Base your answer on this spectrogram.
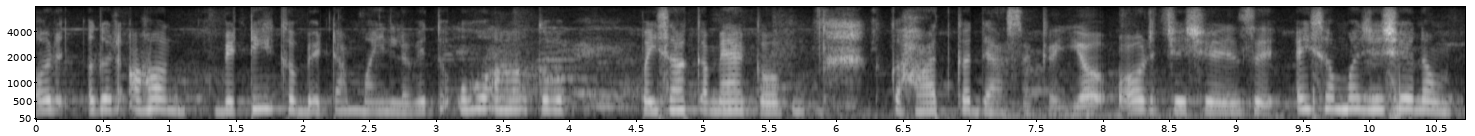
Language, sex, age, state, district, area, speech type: Maithili, female, 18-30, Bihar, Darbhanga, rural, spontaneous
